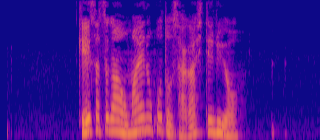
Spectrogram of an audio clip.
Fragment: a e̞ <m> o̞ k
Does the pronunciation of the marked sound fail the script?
yes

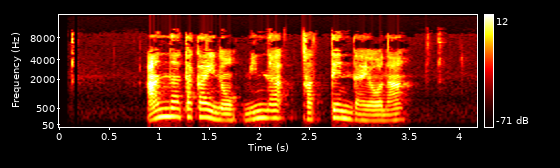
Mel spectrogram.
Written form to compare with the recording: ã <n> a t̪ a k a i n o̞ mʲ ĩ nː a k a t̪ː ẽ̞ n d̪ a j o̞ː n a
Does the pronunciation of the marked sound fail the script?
yes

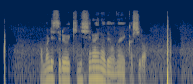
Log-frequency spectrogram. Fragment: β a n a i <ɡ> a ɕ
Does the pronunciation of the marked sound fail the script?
yes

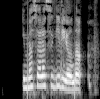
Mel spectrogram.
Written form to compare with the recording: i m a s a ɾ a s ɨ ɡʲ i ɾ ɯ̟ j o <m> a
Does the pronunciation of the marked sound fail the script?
yes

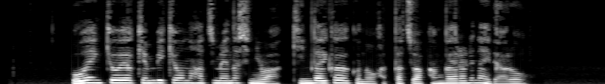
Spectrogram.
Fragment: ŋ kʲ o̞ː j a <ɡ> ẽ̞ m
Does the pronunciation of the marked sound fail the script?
yes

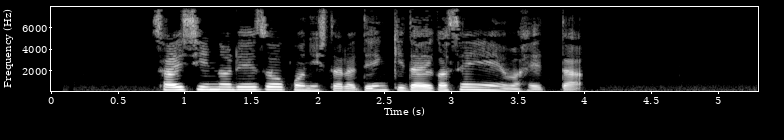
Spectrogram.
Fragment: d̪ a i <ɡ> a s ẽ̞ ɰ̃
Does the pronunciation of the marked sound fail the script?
no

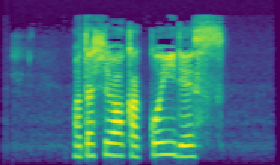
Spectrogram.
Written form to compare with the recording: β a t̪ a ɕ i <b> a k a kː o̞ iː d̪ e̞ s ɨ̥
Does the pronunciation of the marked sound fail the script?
yes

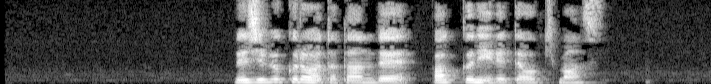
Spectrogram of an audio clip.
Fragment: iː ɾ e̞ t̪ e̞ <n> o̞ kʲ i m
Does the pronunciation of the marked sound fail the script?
yes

